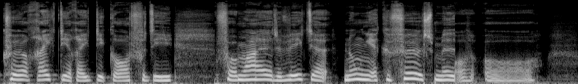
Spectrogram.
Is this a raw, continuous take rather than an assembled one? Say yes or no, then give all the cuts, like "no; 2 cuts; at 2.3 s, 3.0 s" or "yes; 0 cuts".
no; 3 cuts; at 2.1 s, 3.3 s, 4.5 s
